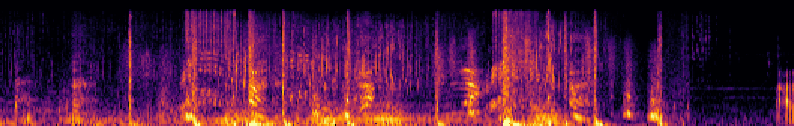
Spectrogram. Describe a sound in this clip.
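A giant wasp buzzes loudly.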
